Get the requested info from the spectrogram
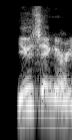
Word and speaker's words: Usinger: I always say this wrong, Usinger sausage. – Usinger, you got it.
